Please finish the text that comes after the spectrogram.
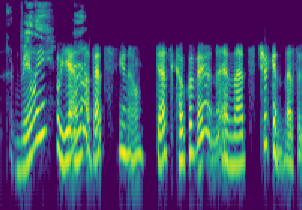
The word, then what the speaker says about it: coq au vin: how to pronounce that. Coca Vin? Really? Oh, yeah. Yeah. That's coq au vin, and that's chicken.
